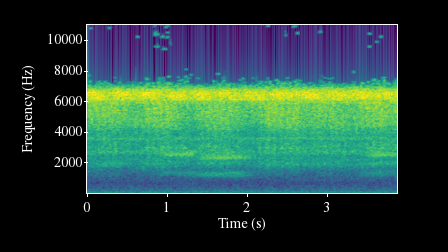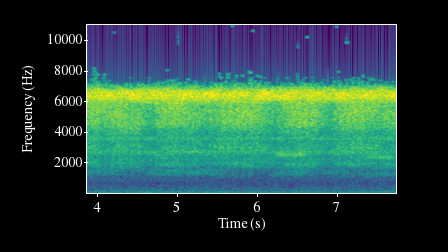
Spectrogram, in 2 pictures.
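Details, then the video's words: Male cicadas in Georgia, USA, singing to attract females as a summer night falls: an even, piercing electric buzz fills the air, with a few brief pulsed calls of lower pitch early and late. "Cicadas at Dusk, Summer Night"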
